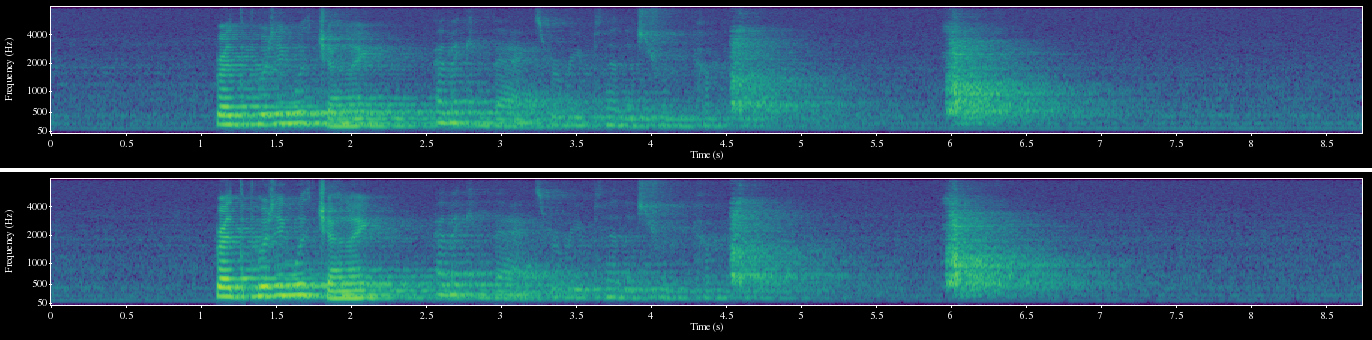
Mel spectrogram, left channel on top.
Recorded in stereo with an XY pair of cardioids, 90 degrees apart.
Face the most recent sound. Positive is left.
turn(degrees=-25)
